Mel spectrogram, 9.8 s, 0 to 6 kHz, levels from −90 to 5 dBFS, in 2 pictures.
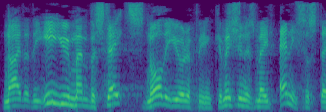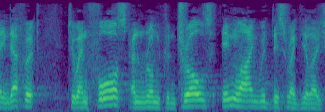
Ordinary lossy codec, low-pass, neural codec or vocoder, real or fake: AAC, 24 kbps; 5.4 kHz; vocoder, 44.1 kHz, 128 mel bands every 256 samples, BigVGAN v2; fake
